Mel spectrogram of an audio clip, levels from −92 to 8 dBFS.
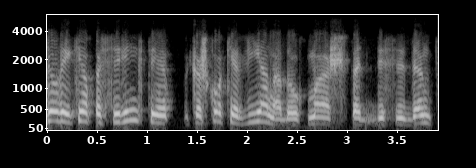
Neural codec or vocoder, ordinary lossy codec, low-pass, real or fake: vocoder, 22.05 kHz, 80 mel bands, WaveNeXt; Opus, 64 kbps; 5.4 kHz; fake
